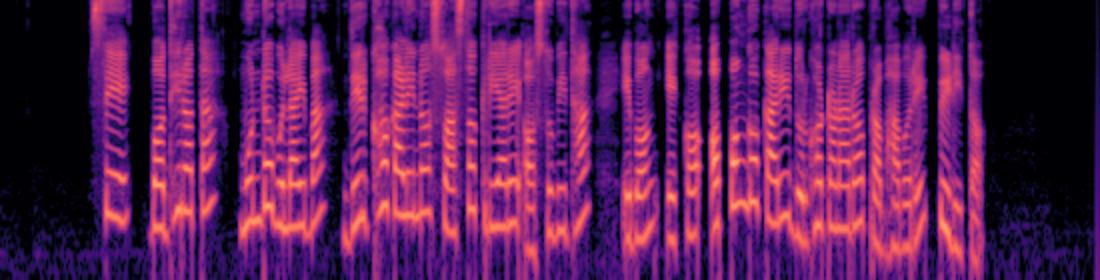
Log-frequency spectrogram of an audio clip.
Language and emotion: Odia, neutral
